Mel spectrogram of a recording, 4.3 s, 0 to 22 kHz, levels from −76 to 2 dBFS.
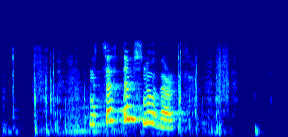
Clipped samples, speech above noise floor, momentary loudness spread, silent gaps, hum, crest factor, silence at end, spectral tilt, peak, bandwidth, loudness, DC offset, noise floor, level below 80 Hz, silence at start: under 0.1%; 35 dB; 24 LU; none; none; 22 dB; 0.45 s; -4.5 dB/octave; -6 dBFS; 7.6 kHz; -24 LUFS; under 0.1%; -58 dBFS; -70 dBFS; 0.5 s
